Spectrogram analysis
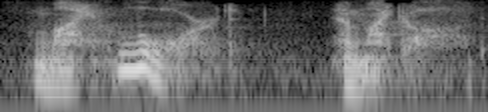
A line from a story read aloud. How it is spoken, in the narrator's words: he dropped to his knees and he whispered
